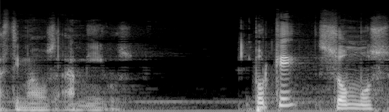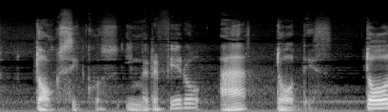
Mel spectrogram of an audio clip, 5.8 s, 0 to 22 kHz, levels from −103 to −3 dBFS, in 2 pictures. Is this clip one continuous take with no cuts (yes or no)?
yes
